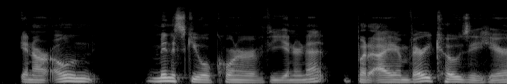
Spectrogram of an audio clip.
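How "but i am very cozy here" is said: ordinary delivery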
